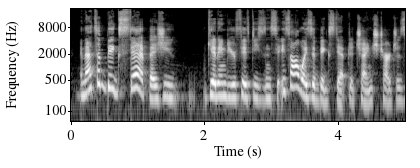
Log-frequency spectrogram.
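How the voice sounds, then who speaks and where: With an East Tennessee accent, a woman speaks at a moderate pace and a fairly high pitch. The recording is very clean, with a silent background. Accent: East Tennessee Southern. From Knoxville, Tennessee (US South). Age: 60s. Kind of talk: testimony.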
